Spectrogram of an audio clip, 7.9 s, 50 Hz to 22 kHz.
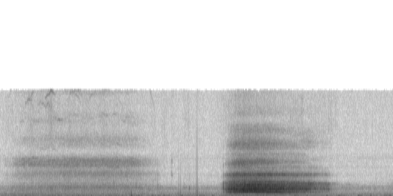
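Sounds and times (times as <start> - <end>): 
slow deep breath during a guided heart-focused breathing meditation: 0.0 - 3.4, 4.4 - 7.2
steady low hiss: 0.0 - 7.8.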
